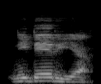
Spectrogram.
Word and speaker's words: Cnidaria: Pronunciations Cnidaria.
